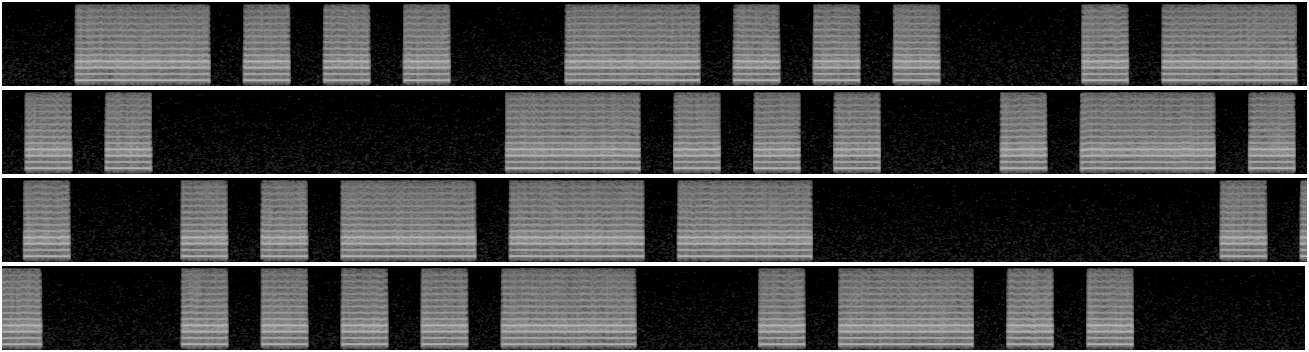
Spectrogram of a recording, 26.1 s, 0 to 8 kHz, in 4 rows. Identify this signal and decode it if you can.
Morse code, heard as a buzzer, hand-sent with a paddle, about 6 wpm. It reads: BBL BL2 I4L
